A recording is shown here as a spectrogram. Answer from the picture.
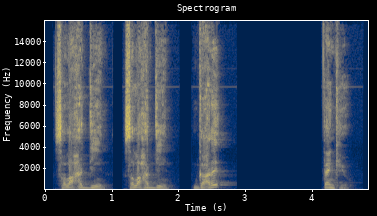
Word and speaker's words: Salah: word Saladin listen to me carefully the correct pronunciation is Salah Salah Salah got it thank you hello beautiful people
